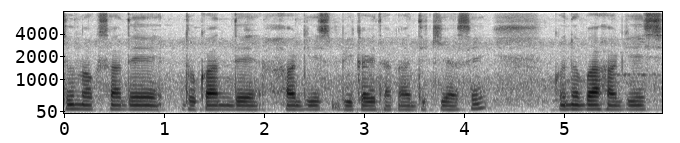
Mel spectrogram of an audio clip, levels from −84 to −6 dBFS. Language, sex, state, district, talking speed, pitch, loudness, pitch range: Nagamese, female, Nagaland, Dimapur, 130 wpm, 115 Hz, -20 LUFS, 115-120 Hz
